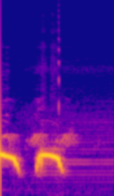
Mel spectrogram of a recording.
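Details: Decoy spotted dove whose voice is said to quickly provoke wild doves into cooing; two mellow hooting coo notes, the first level then dropping, the second longer and falling at its end, followed by silence.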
